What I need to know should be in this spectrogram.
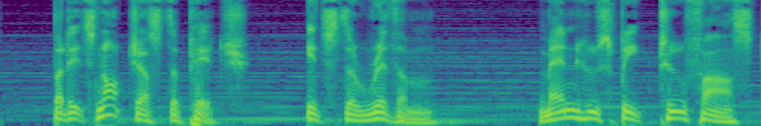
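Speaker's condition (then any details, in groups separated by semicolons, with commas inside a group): No condition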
